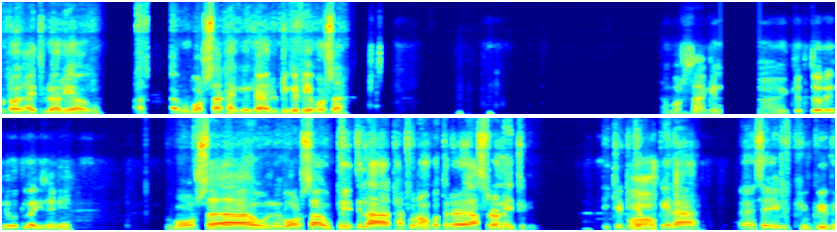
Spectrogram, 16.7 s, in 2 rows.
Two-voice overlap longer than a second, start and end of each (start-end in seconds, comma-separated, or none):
none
